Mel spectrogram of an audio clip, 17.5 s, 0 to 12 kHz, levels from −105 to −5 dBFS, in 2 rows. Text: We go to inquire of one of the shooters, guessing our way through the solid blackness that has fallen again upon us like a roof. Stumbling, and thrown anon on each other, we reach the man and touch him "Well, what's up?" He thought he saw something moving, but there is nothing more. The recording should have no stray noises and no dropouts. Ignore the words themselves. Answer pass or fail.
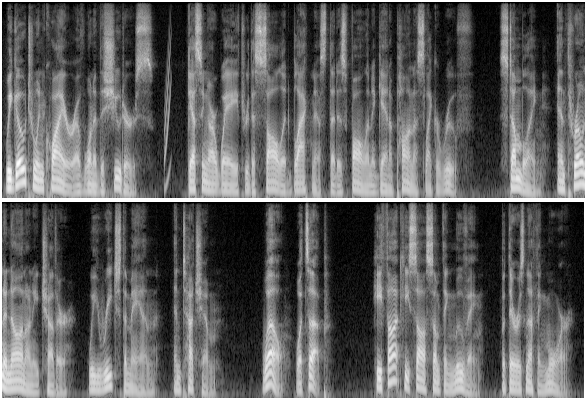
fail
